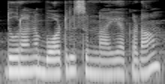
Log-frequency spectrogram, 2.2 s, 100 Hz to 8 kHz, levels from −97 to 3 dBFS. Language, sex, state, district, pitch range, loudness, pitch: Telugu, female, Telangana, Karimnagar, 180-200 Hz, -15 LUFS, 190 Hz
